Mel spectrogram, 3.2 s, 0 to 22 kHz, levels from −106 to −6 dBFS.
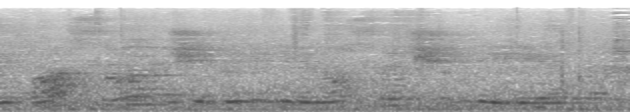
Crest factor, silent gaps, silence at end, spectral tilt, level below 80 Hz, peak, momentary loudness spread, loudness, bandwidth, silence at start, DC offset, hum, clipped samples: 16 dB; none; 0 s; -4 dB/octave; -62 dBFS; -26 dBFS; 2 LU; -41 LUFS; 16.5 kHz; 0 s; under 0.1%; none; under 0.1%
